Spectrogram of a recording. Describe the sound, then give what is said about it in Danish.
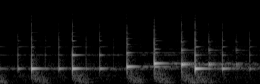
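A phone call ringing tone plays alone: a quick, steady series of bright electronic pulses with a faint sustained tone underneath, moderately loud, as a call is placed to a crop-production chief at Sønderjysk Landboforening who is out in the fields. “Som noget nyt i podcastserien Din Mark Lige Nu, så ringer vi ud til nogen, og i dag der ringer vi til planteavlschef”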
